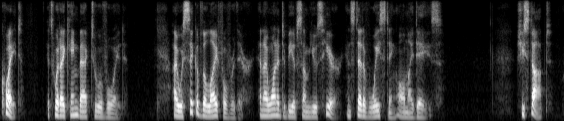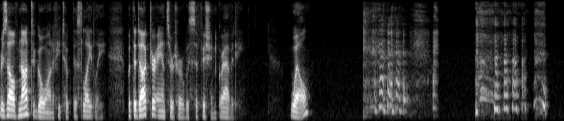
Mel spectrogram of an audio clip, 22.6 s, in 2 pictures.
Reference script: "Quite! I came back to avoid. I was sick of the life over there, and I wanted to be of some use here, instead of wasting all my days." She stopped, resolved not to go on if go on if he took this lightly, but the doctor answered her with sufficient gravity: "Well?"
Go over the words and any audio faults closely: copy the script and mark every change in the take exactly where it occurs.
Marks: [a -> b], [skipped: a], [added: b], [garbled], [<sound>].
"Quite! [added: It's what] I came back to avoid. I was sick of the life over there, and I wanted to be of some use here, instead of wasting all my days." She stopped, resolved not to go on if [skipped: go on if] he took this lightly, but the doctor answered her with sufficient gravity: "Well?" [laugh] [laugh]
